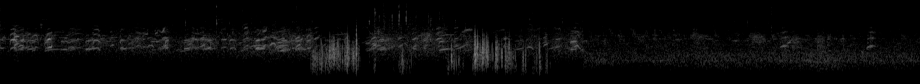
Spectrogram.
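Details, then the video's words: A large flock of black-winged stilts in flight gives dense, overlapping sharp yapping notes; loud gusts of wind or rustling break in midway, then the calling fades. "Black Winged Stilt in Flight | Large Flock of Birds Chirping"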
